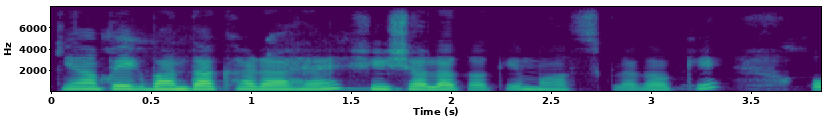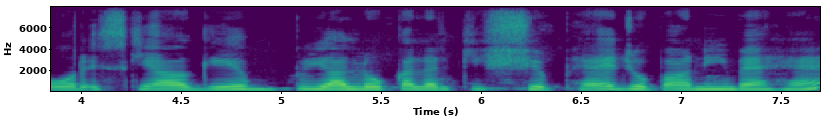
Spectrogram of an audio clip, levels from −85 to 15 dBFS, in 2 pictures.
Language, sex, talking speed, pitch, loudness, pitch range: Urdu, female, 170 wpm, 230 Hz, -17 LUFS, 225-245 Hz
